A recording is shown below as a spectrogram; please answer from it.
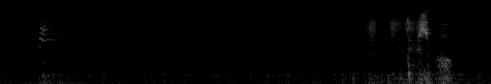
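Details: One of two Turkish Van cats, rescued from the streets three weeks earlier, gives a brief high chirp, then a cluster of sharp, breathy bursts.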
